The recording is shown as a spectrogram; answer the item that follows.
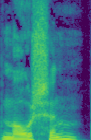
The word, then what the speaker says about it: Mocean: Nun, ich habe vor über 27 Jahren meine erste eigene Firma gegründet, die heißt Motion. Motion schreibt man vielleicht ein bisschen anders, als man denkt, nämlich Mocean.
